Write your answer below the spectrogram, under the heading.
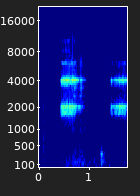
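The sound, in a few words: thermometer alarm beeping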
